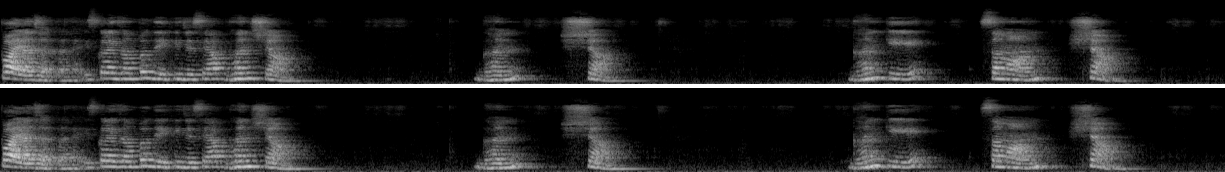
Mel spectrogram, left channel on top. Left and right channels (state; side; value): normal; both; correlation 0.50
